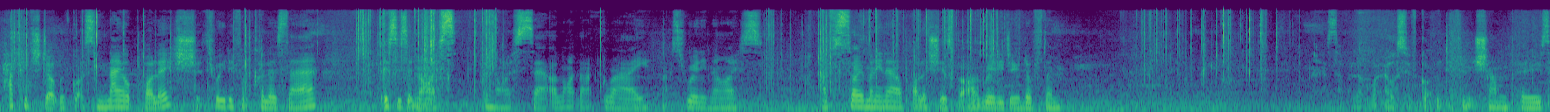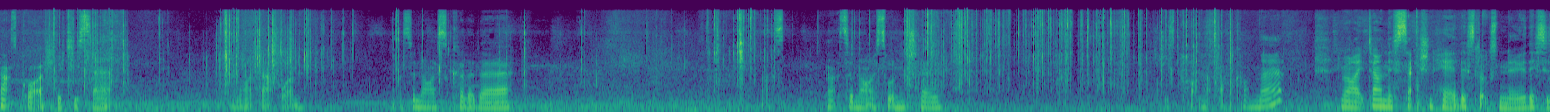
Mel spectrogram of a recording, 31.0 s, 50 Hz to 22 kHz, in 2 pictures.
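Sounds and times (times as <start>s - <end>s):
plastic packaging crinkling: 0.0s - 5.4s, 7.4s - 10.5s, 11.3s - 14.6s, 15.4s - 28.1s
shop background: 0.0s - 31.0s.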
